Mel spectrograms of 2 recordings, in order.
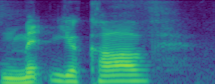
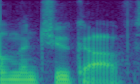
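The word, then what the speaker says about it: Mintyukov: Also, little bone to pick, it's not pronounced Mitnyakov. Like, please, someone get this over to the Ducks broadcast desk. Like, please, because it just hurts my ears every time I hear it. There's just no possible way it's pronounced that way in the mother tongue of Pavel Minchukov.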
